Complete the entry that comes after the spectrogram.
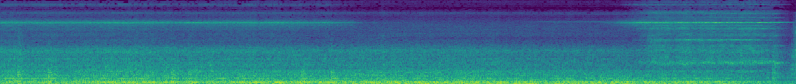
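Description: Passenger train rumbling over the rails as it brakes into a station, with a thin high squeal. About two-thirds of the way in this grows into a ringing, many-toned brake screech, which cuts off at the end as the train comes to a stop.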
